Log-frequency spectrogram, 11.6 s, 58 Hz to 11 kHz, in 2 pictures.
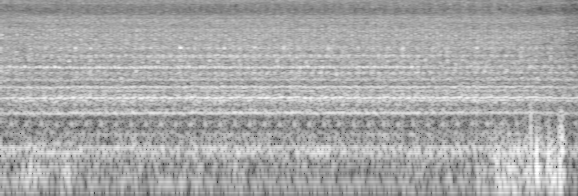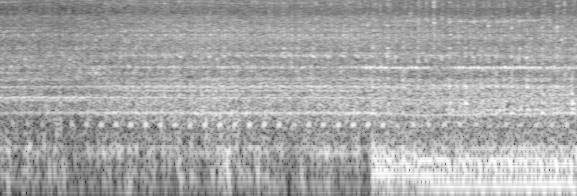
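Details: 1.6 THP direct-injection petrol engine (Peugeot/Citroen/Mini) smoking blue oil smoke with high crankcase pressure blowing oil past the valve cover; stumbling idle with a lumpy beat about three per second and occasional dips: misfire.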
